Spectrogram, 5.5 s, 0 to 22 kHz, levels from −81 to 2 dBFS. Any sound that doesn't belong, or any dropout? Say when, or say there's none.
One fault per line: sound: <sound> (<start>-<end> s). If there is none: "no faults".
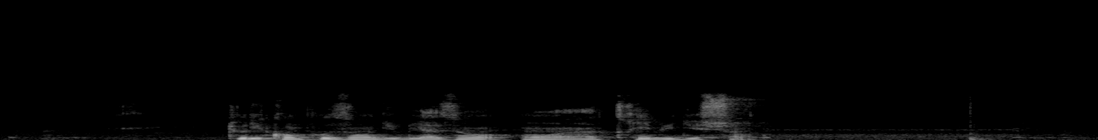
sound: laugh (4.8-5.0 s)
